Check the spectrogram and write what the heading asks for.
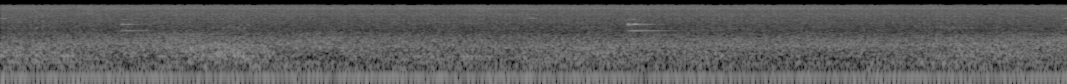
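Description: Steady background noise: a constant low hum under a broad rumbling hiss, with two faint short high pips, one about a second in and one just before five seconds.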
